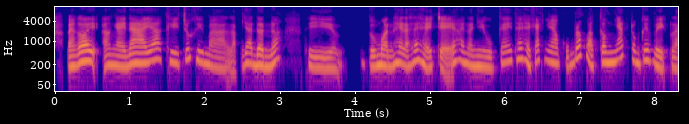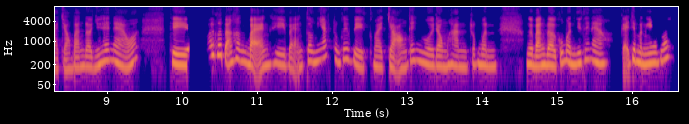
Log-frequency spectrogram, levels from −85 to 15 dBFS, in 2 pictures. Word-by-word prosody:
Bạn 180 +2 +1
ơi, 250 +2 +6
ờ, 195 - -3
ngày 185 -3 +1
nay 225 +4 +4
á, 285 +3 +1
khi 235 -3 -2
trước 290 +7 -5
khi 260 -4 -2
mà 170 -7 -3
lập - - -8
gia 220 +4 -1
đình 195 -3 +3
á, 240 +9 0 0.4
thì, 165 -3 -2
ừm, 150 - -8 0.4
tụi 175 -1 -1
mình 190 -2 +2
hay 225 +1 +1
là 175 - +1
thế 245 +9 -1
hệ 220 -11 +1
trẻ 175 +6 0
hay 250 -1 -3
là 205 - -1
nhiều 175 -3 -2
cái 240 +3 -4
thế 300 +2 -1
hệ 240 -9 -1
khác 255 +8 -5
nhau 235 -5 -2
cũng 200 -1 -8
rất 350 +6 +1
là - - +1
cân 235 0 +2
nhắc 315 +8 0
trong 250 -5 -2
cái 275 +3 0
việc 180 - -2
là 160 -2 -3
chọn 150 -1 -6
bạn 165 +2 -3
đời 175 -1 -1
như 180 +4 -1
thế 265 - +1
nào 215 -10 0
á. 230 - 0 0.4
Thì, 205 -4 +6
ờ, - - +5 0.3
đối 380 - +3
với 390 0 +4
bản 295 - +3
thân 265 -5 -1
bạn 190 -1 +4
thì 210 -3 -1
bạn 165 -1 -4
cân 245 +5 -1
nhắc 330 +8 -3
trong 260 -5 -4
cái 295 +4 -2
việc 185 - -2
mà 175 -2 -2
chọn 165 0 -2
cái 260 - -3
người 225 -8 -1
đồng 180 -1 0
hành 180 -4 -2
trong 200 +3 -4
mình 185 -3 -1 0.4
người 205 -1 +3
bạn 185 +2 +5
đời 195 -2 +4
của 230 - -1
mình 240 -4 +3
như 220 +2 +3
thế 285 - -5
nào? 235 -6 +1 0.2
Kể - - -1
cho 280 - +5
mình 230 -4 +4
nghe 215 - +4
với. 285 +3 +2
210 Hz, 295 wpm, -24 LUFS, 180-250 Hz, 0.4 s, ơi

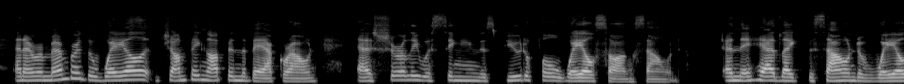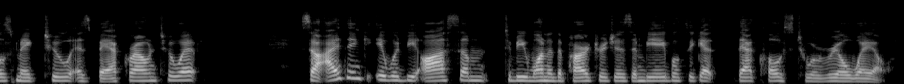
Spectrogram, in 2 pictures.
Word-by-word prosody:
and 185 0 0
I - - +3
remember 205 +9 0
the 200 -6 -5
whale 200 +4 +3
jumping 200 +3 -2
up 185 +1 +2
in 190 -1 -3
the 180 - -4
background 145 -1 0 0.4
as 165 0 -1
Shirley 205 0 -3
was 180 -3 -7
singing 180 -3 -6
this 160 -1 -9
beautiful 185 -3 -5
whale 155 -1 +4
song 130 -3 -2
sound, 120 -2 -7 0.4
and 180 +1 +1
they 175 +1 0
had, 185 -3 +3
like, 165 -1 +2
the 165 - -9
sound 175 +2 +3
of 155 - -3
whales 160 +3 +1
make 160 -3 -2
two 175 -2 -3
as 150 -3 -6
background 170 +5 +2
to 190 0 -2
it 195 0 +1 1.1
so - - +9
I - - +6
think 285 -2 -4
it 205 - +2
would 190 -2 -2
be 180 -2 -2
awesome 180 +2 +4 0.2
to 190 - -7
be 180 0 +2
one 175 +1 +4
of 170 - -2
the 170 - -1
Partridges, 165 +1 +1
and 165 +1 -3
be 170 0 -1
able 170 0 -3
to 170 +1 -9
get - - -1 0.2
that 165 -2 +2
close 170 -2 -4
to 155 -1 -9
a 140 - -5
real 145 -1 -1
whale. 140 -2 -2
175 Hz, 190 wpm, -24 LUFS, 160-185 Hz, 1.1 s, so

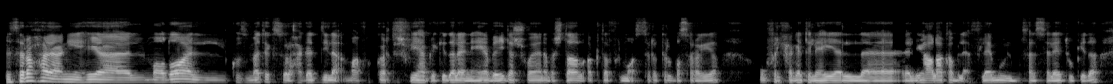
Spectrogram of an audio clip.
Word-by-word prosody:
بصراحة، 155 +7 +4
يعني 120 -3 +3
هي 115 +1 +4 0.3
الموضوع 105 +4 +2
الcosmetics 100 -1 -6
والحاجات 100 -1 -2
دي 105 +1 -3
لأ، 105 - 0
ما - - -4
فكّرتش - - -6
فيها 100 -2 +1
قبل 95 - -5
كده، 105 - 0
لإن 95 -2 +3
هي 95 +2 +2
بعيدة 90 +1 +2
شوية. 100 0 -2
أنا 95 - -1
باشتغَل 95 0 +1
أكتر - - -6
في - - -18
المؤثِّرات - - -6
البصَريَّة 90 +3 -3 0.4
وفي - - -8
الحاجات - - -2
اللي 90 - +2
هي 95 +1 +3
ال 90 -1 +3 0.6
ليها 95 0 +2
علاقة 95 0 +2
بالأفلام 95 +1 -2
والمسلسلات 90 0 -2
وكده، - - -3
100 Hz, 180 wpm, -23 LUFS, 95-105 Hz, 0.6 s, بصراحة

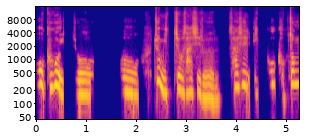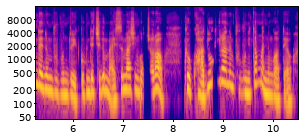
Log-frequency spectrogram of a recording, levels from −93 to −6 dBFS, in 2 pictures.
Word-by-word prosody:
어 275 -1 +6
그거 235 +2 +5
있죠. 165 -1 0 0.6
어 180 -4 0 0.3
좀 320 - +4
있죠, 185 +4 +1
사실은. 140 - -1 0.2
사실 245 +1 -1
있고 275 +10 -7
걱정되는 250 -8 +1
부분도 165 -2 -3
있고. 130 +5 -3
근데 185 0 0
지금 190 +4 0
말씀하신 200 - 0
것처럼 175 - +2 0.4
그 215 -4 +3
과도기라는 270 - 0
부분이 180 -4 -3
딱 280 - -2
맞는 170 - 0
것 140 - 0
같아요. 120 -1 -3
185 Hz, 295 characters per minute, -22 LUFS, 165-235 Hz, 0.6 s, 어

